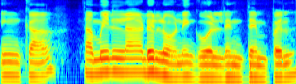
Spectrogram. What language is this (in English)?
Telugu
